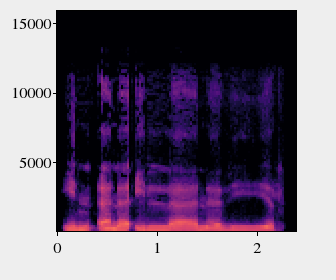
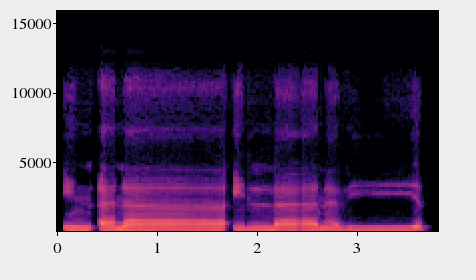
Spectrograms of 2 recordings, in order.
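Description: First: The vowel ending 'ana' is short, not lengthened. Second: The vowel ending 'ana' is stretched extra long. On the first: "وجه الحذف" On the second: "وجه التوسط"

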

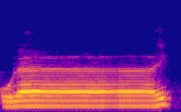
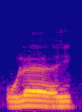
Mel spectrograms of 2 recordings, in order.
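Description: First: The vowel before the hamza is held long. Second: The vowel before the hamza is kept short. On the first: "يبقى بالإشباع والقصر، لأنه هنقدم الإيه؟ الإشباع" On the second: "التسهيل مع المد والقصر"

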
